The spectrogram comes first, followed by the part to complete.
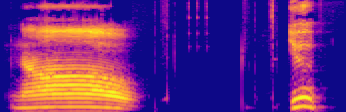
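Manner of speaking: loud, sharp cry of frustration; frustrated yell. Real, not acted. A game dev yelling at his buggy game, exasperated. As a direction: yell it at the screen. Yells as bug reappears.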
